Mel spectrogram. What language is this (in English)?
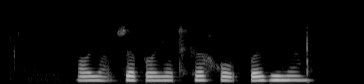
Pashto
